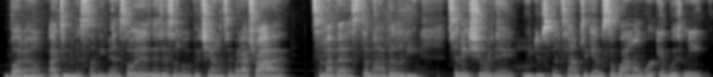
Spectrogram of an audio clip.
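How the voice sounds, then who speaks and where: Mellow, even-toned woman in a roomy space. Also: fairly low pitch, a little fast, soft background music. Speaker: business owner guest. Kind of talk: casual interview chat. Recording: roomy echo.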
